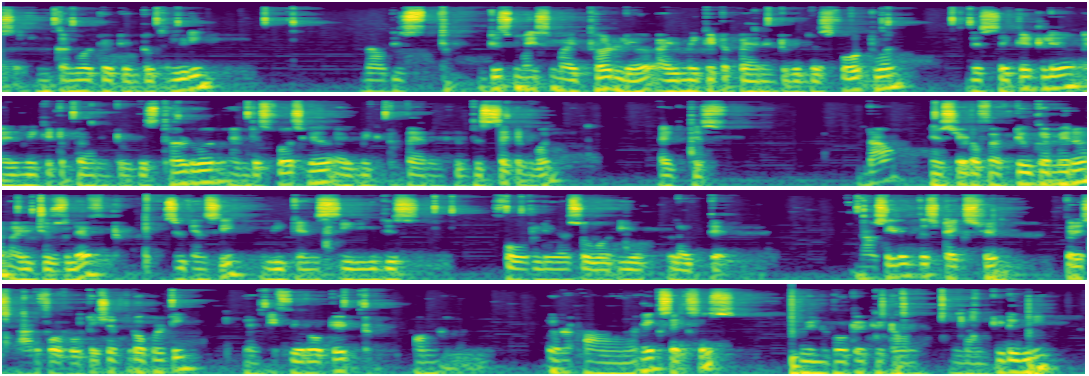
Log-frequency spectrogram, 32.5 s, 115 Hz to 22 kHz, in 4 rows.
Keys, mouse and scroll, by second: 0.4 click, 5.7-6.6 drag, 12.5 scroll down 1, 15.1 click, 19.5 click, 21.3-22.7 scroll up 1, 22.7 click, 24.4 r, 25.7-26.6 click, 31.5 Return.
